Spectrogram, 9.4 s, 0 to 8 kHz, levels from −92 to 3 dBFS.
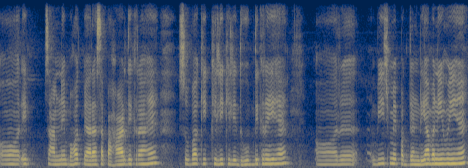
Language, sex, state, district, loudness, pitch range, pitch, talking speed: Hindi, female, Uttar Pradesh, Budaun, -24 LUFS, 195-225 Hz, 215 Hz, 155 wpm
